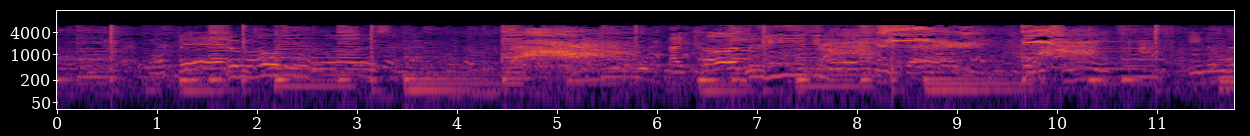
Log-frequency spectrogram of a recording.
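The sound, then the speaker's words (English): Children scream and shout in the background, with noisy bursts of yelling rising now and then behind a prominent male voice that carries through the whole stretch. “Look, there's a bunch of screaming kids in the background,”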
